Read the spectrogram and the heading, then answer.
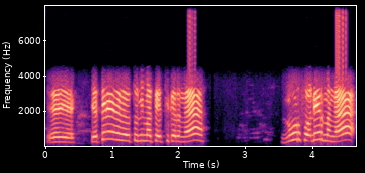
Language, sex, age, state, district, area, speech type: Tamil, female, 30-45, Tamil Nadu, Tirupattur, rural, conversation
